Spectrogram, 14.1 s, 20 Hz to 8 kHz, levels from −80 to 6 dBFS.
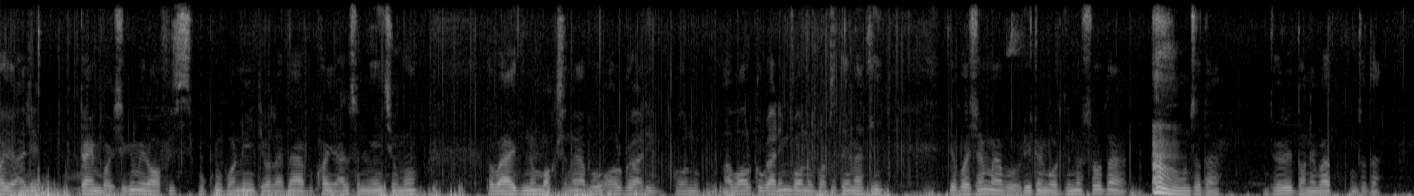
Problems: constant background noise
